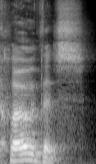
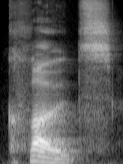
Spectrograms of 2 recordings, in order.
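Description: First: The word is said with two syllables. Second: The word is said with one syllable. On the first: The speaker calls it wrong. "Many people say clothes" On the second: The speaker calls it right. "this word has one syllable, just one beat"

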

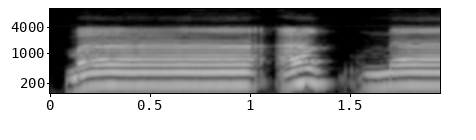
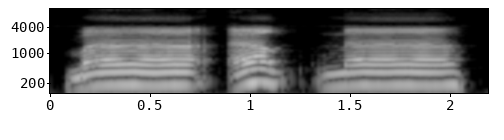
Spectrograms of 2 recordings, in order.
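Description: Both takes have the same delivery.

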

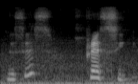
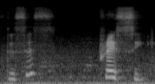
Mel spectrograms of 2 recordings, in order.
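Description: The two takes are said the same way.

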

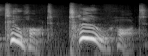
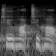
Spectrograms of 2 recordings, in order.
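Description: First: The stress falls on the word too. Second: The stress falls on the word hot. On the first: Some heat is fine, but this goes beyond it. "Simon's was too hot, and in a way suggesting that there was an appropriate amount of heat" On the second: The heat itself is the shock. "most actors do it"

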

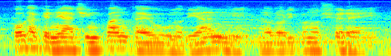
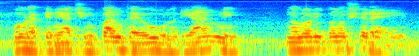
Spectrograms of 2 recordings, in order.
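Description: The two takes are said the same way.

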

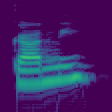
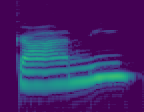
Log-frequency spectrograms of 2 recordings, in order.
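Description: First: The phrase is said fast and reduced. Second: The phrase is said slowly and clearly. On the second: "then slower"

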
